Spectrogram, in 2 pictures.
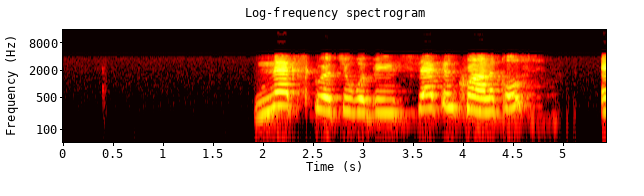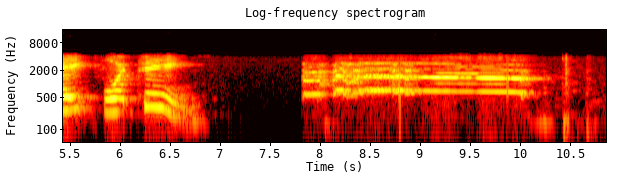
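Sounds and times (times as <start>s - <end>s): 
speech: 1.9s - 4.8s, 5.4s - 6.8s
rooster crowing: 7.8s - 10.4s.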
